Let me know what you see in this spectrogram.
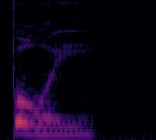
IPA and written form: bɔɪ (boy)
